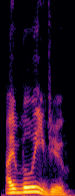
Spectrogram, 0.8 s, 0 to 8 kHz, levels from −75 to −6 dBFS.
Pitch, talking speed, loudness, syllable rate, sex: 140 Hz, 240 wpm, -15 LUFS, 7.7 syllables/s, male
